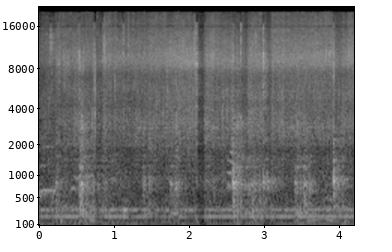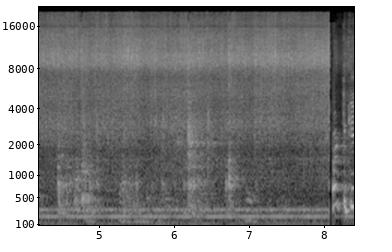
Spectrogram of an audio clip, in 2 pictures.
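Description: Ingredients fry in oil with coriander leaves, and a spatula stirs them with steady, repeated scrapes over a continuous close sizzle. No one talks.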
